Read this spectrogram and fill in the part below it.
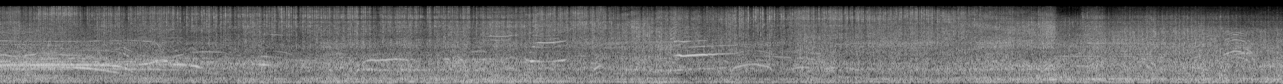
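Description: A monster truck engine roars loudly nearby.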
